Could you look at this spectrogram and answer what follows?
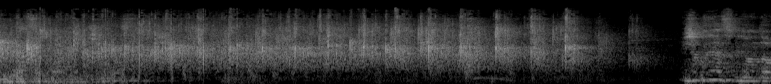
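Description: A live audience at a song performance breaks into sustained applause, a dense wash of clapping that fades out near the end before a voice begins speaking.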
